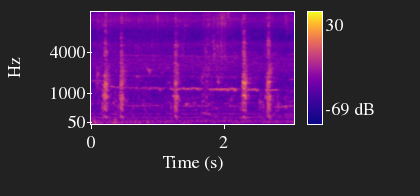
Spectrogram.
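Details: Loud duck calls while it plays with water: five brief, nasal quacks spread over three seconds, over a faint steady hum and a low background rumble.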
